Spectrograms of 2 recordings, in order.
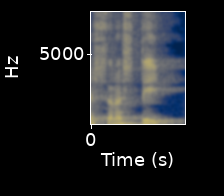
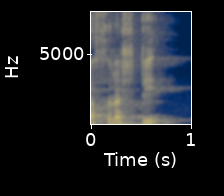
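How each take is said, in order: First: सृष्टि begun with "sh", as "shrashti"; wrong sibilant. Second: सृष्टि begun with a plain "s"; softer सृष्टि, opening on s; correct sibilant. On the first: Teacher citing the mistaken form, सृष्टि with initial sh. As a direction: open सृष्टि on a sh sound. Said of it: "गलत है". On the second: Teacher giving the correct form, सृष्टि with initial s. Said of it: "इसका सही उच्चारण क्या होगा". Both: Shown as a demonstration.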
